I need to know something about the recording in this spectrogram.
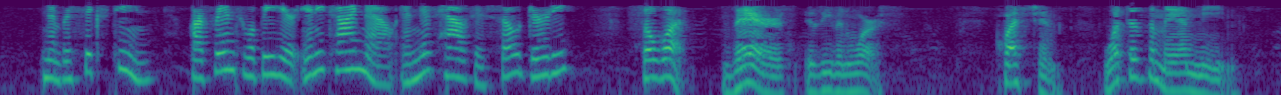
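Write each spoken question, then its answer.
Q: Question, what does the man mean?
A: Their friends' house is even dirtier, so it doesn't matter.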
